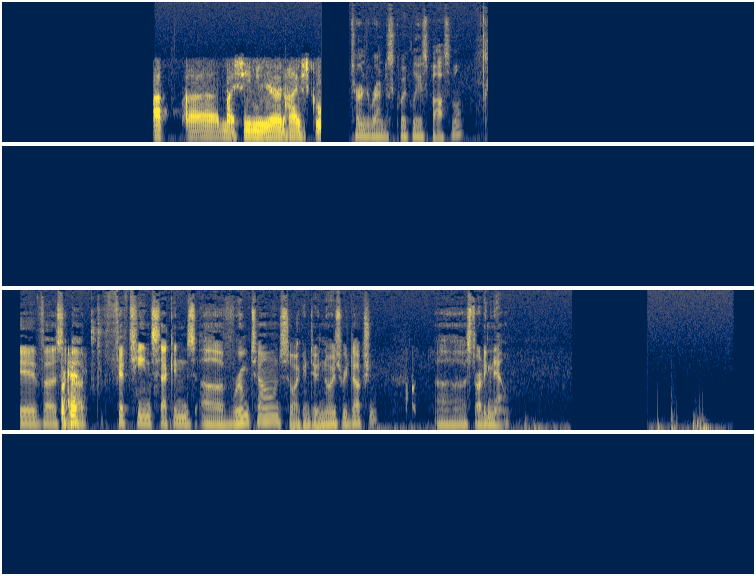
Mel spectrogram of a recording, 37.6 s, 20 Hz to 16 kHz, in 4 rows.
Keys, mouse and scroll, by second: 1.4 click, 1.8 space, 3.9 space, 4.1 click, 4.2 space, 6.0 space, 7.5 click, 8.8 click, 9.8-11.2 drag, 18.8 click, 18.9 space, 20.9 click, 21.1 click, 21.3 click, 21.5 click, 21.7 click, 21.9 click, 22.1 click, 22.3 click, 25.6 click, 25.8 click, 26.8 space, 27.8 space, 28.0 click, 30.0 ctrl+shift+p, 31.8 click, 32.8 click, 34.8 click.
